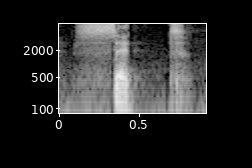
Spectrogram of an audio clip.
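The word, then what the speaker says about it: sept: Then here, remember, P is not pronounced. Okay, it doesn't exist, so you get this set sound.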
